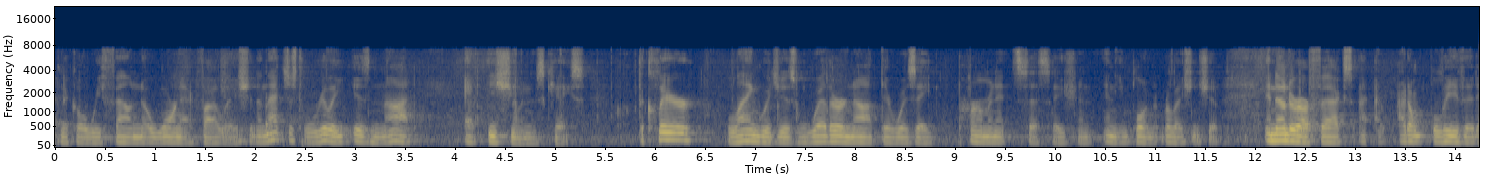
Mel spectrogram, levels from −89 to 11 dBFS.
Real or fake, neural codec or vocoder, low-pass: real; none; 7.2 kHz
